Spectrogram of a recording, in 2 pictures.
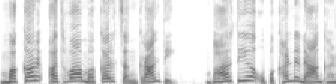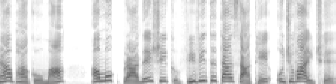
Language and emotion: Gujarati, neutral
